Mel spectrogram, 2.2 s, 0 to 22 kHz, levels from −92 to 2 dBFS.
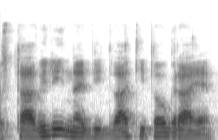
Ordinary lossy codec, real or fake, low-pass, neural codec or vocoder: none; real; 10.8 kHz; none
